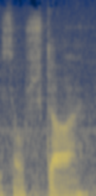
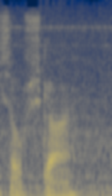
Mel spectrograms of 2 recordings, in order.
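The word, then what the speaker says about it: Solskjær: of as well how norwegians pronounce it because obviously people say so shy a lot of uh i've heard people say soul sky as well i think it is actually soul sky it's like in formula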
